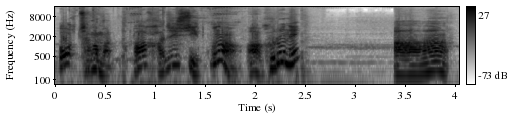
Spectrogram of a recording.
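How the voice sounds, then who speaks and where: A man with a fairly high, very lively voice does casual live gameplay commentary. He thinks aloud and mutters to himself as he goes. Game music plays behind him. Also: measured pace. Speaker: video game streamer.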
